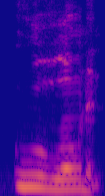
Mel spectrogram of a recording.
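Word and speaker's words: Ylönen: alone in his house I was told to pronounce Jesse Lunen oolonen ooh so the Y like a EU loaned has no goals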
